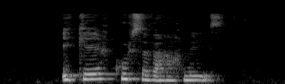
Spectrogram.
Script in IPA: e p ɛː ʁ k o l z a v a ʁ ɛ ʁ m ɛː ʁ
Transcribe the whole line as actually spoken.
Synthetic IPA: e k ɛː ʁ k u l s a v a ʁ a ʁ m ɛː z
